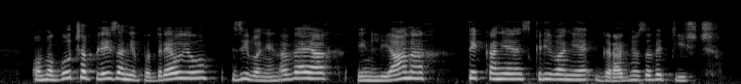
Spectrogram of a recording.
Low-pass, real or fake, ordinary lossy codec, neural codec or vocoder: none; fake; none; codec, 16 kHz, 8 kbps, FreqCodec, smaller model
